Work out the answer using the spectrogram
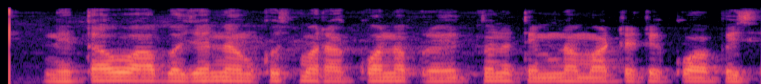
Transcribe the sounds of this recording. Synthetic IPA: net̪aoabəd͡ʒaɾneə̃ŋkosmãɾakʰʋanapɾəjət̪nonet̪emnamaʈeʈekoapet͡ʃʰe̥

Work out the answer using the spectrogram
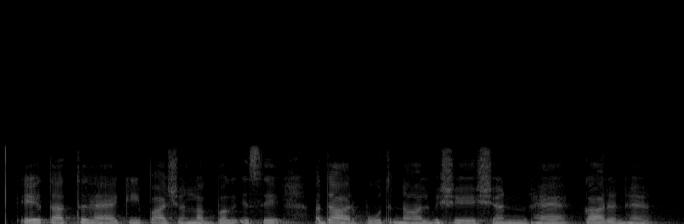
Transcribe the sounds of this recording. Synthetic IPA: ɪt̪ət̪ʰɦɛːkɪpaːʃənləɡbʱəɡɪseːəd̪aːɾpuːt̪naːlʋɪʃeːʃənɦɛːkaːɾənɦɛː

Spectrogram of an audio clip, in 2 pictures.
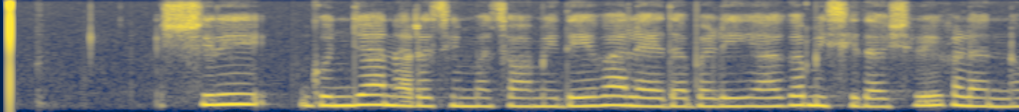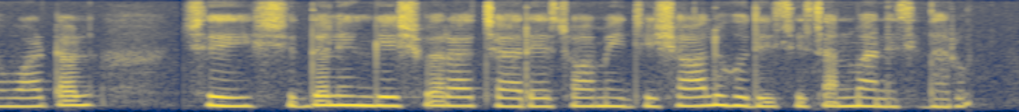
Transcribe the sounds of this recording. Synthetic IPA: ʃɾiːɡuɲd͡ʒaːnɐɾɐsimːɐsʋaːmid̪ɛːʋaːlɐjɐd̪ɐbɐɭiaːɡɐmisid̪ɐʃɾiːɡɐɭɐnːuʋaːʈɐɭ | ʃɾiːʃid̪ːɐliŋɡeːʃʋɐɾaːt͡ʃaːɾjɐsʋaːmid͡ʒiʃaːluɦod̪isisɐnmaːnisid̪ɐɾu

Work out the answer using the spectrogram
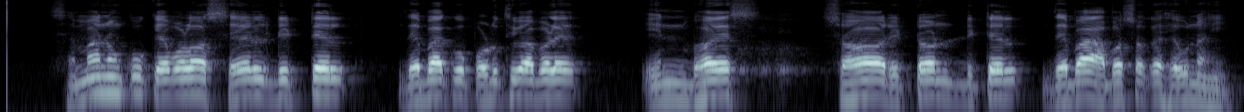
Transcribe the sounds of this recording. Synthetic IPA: semanɔŋkukebɔɭɔselɖiʈel | d̪ebakupɔɽut̪ʰibabɔɭe | ḭnbʱɔjsː | ɔɦɔɾiʈɔɾnɖiʈeld̪ebaːbɔsɔkɔɦewnaɦḭ̃

